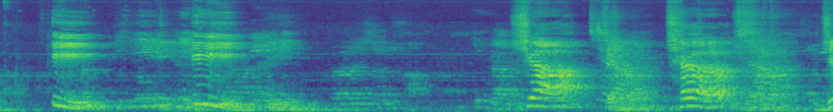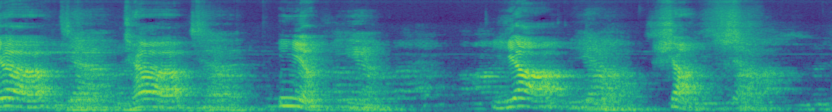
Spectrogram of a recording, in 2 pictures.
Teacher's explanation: जीभ कहाँ स्थिर हो जाएगी, शा, तालु पे स्थिर हो जा रही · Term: तालव्य वर्ण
